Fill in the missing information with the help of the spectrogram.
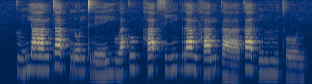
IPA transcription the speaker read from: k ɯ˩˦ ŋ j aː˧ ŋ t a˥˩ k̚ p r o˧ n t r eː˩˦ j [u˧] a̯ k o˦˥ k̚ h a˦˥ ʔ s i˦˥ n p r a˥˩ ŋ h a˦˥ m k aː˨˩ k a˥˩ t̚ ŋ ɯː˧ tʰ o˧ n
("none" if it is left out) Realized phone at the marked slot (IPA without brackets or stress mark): u˩˦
